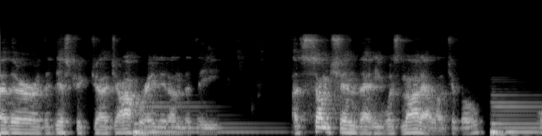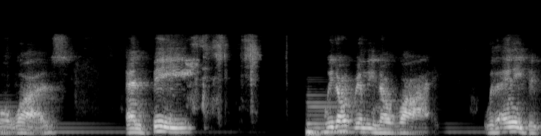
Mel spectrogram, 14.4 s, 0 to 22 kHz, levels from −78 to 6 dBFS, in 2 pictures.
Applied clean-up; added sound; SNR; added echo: neural mask model RNNoise.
